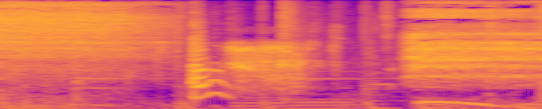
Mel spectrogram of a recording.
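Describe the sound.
Deep breathing during a guided breathing exercise: airy, hissing inhales and exhales at moderate loudness, with a brief voiced sound in the middle.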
